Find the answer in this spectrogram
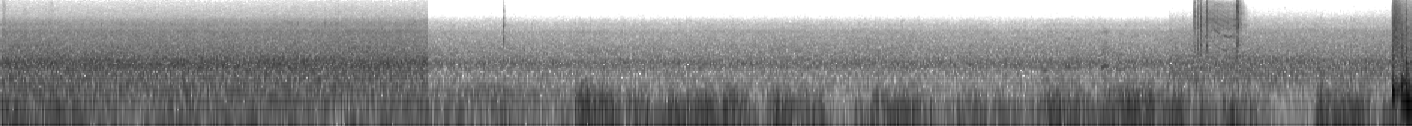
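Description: Rushing river water, a steady hiss that cuts off abruptly about six seconds in. It leaves a quieter, uneven low rumble of wind on the microphone, with a couple of brief clicks near the end.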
